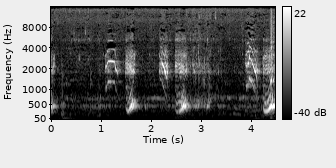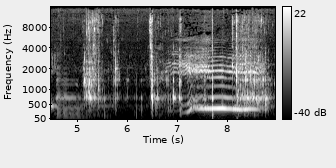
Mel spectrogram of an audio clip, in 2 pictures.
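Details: Whale calling in a series of short upswept tonal cries with strong harmonics, each rising sharply then levelling, spaced irregularly about a second apart, ending in a longer sustained moaning tone with clicks and watery noise.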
